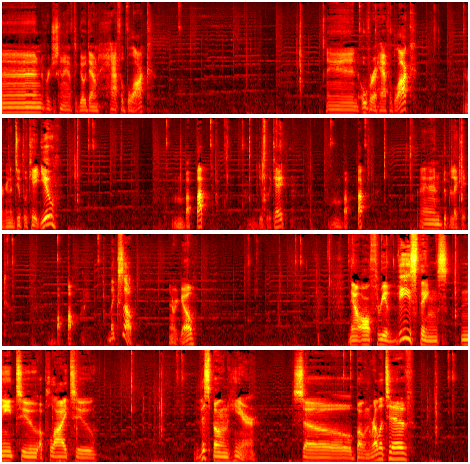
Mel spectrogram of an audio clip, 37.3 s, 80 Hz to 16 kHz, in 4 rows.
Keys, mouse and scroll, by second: 3.5-7.3 drag, 8.0 scroll down 4, 10.6 shift+d, 12.5 ctrl+click, 14.5 shift+d, 15.8 ctrl+click, 16.8-17.1 scroll down 4, 18.3 shift+d, 19.7 ctrl+click, 21.6-22.2 scroll up 3, 22.6-23.0 scroll up 2, 24.5 right click, 25.6 shift+right click, 26.2 right click, 27.4 right click, 29.2 ctrl+p, 31.0 ctrl+Tab, 31.5 right click, 33.8 ctrl+p, 36.6 ctrl+Tab, 37.0 right click.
